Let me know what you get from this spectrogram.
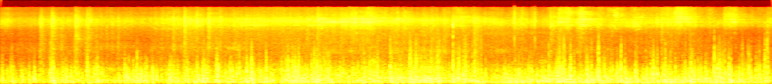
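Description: Kintetsu electric train running along the track, heard from inside the car by the window: a steady rumble of wheels on rail with many short clicks and knocks, mixed with wind noise on the microphone.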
